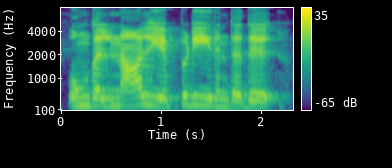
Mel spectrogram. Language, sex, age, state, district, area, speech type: Tamil, female, 30-45, Tamil Nadu, Cuddalore, urban, read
